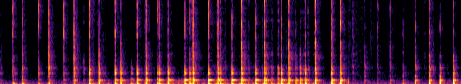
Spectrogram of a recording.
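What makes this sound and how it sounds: A hollow woven rattan basket is held in the hands and scratched with the fingertips along its edge and weave. Around thirty quick, dry scratching taps follow one another with a hollow, low body and a faint ringing tone underneath. Each stroke dies away almost at once.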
